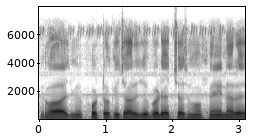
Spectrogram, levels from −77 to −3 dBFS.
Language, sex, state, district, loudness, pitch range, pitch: Marwari, male, Rajasthan, Nagaur, -16 LUFS, 115-120 Hz, 115 Hz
